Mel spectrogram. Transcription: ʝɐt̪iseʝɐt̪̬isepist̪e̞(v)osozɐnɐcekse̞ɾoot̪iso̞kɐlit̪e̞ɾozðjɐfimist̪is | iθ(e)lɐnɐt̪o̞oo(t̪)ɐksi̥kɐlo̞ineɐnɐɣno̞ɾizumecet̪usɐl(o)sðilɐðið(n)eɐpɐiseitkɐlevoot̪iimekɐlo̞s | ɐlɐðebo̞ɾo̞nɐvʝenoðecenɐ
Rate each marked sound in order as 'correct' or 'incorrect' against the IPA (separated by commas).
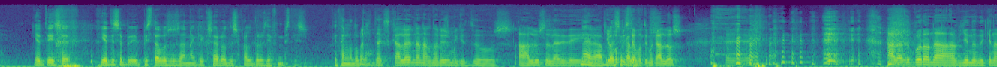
correct, correct, incorrect, incorrect, correct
